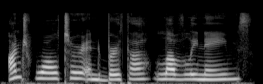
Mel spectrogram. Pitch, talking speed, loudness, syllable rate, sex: 245 Hz, 135 wpm, -17 LUFS, 5.1 syllables/s, female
